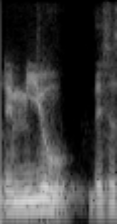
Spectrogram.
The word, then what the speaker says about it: mu: from the sample this one it's called the mu this is how you pronounce it guys it's the mean from the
